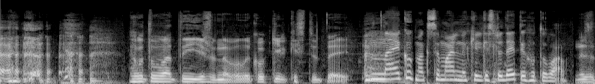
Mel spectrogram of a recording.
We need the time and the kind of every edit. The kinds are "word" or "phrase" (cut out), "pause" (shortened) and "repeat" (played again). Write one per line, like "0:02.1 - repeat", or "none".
none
